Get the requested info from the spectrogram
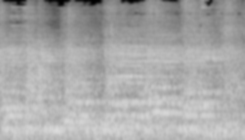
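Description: Many voices singing together over music.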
